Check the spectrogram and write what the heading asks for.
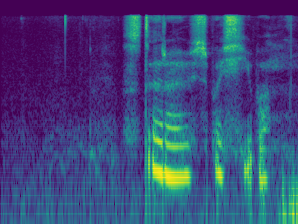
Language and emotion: Russian, sad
